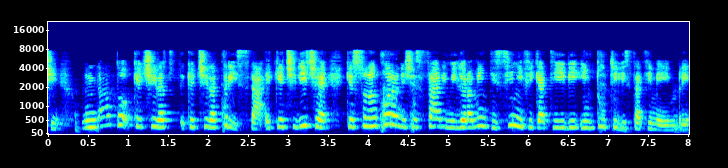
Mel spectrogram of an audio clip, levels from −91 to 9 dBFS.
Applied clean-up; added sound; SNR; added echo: neural mask model DeepFilterNet 3.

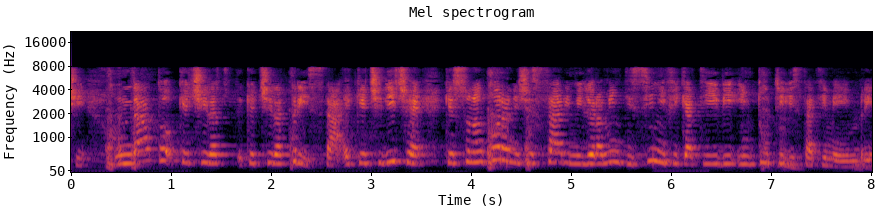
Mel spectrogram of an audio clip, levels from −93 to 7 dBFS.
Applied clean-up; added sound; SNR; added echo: none; Cough; 18 dB; reverberation time 0.2 s.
